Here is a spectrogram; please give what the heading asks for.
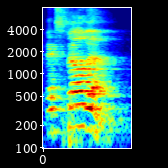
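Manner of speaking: loud, slow, stern order; forceful slow command. Retold or imitated. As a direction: bark it out slowly like a guru's decree. Prabhupada's command quoted.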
